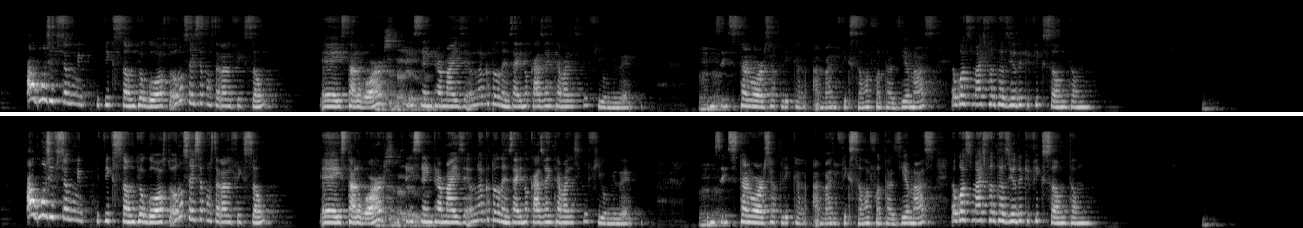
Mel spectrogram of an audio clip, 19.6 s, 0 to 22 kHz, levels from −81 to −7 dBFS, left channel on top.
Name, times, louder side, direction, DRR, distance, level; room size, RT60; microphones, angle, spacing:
voice 1, 0.4-4.0 4.8-5.8 6.1-9.5 10.6-16.4, right 4 dB, 60° right, 0.8 m, -28 dB
voice 2, 5.6-6.5 10.5-10.9 18.0-18.1, right 1 dB, 20° left, 4.6 m, -38 dB
24.5 x 16.0 x 8.7 m
head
